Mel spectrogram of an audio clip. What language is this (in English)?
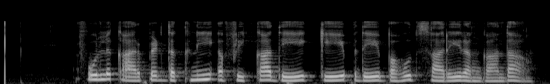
Punjabi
